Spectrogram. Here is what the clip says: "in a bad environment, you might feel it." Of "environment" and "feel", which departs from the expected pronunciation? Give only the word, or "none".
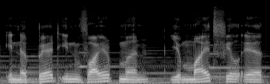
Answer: environment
